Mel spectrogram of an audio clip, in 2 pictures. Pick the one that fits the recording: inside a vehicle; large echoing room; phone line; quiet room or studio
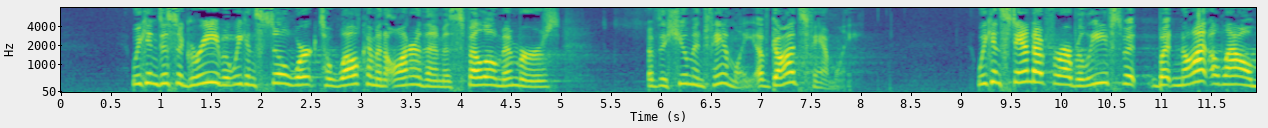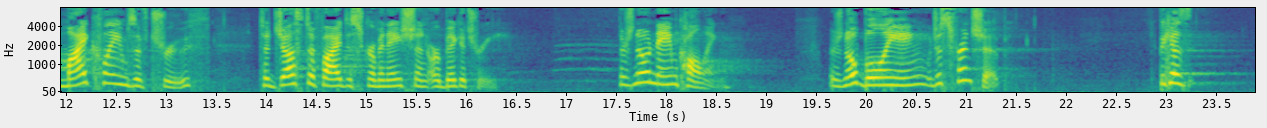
large echoing room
